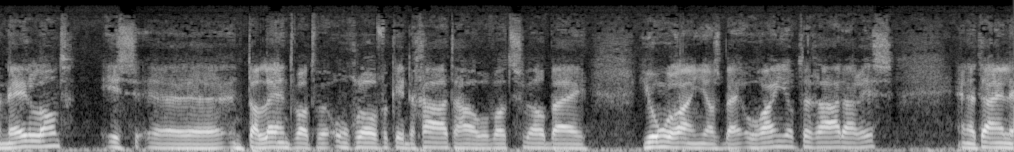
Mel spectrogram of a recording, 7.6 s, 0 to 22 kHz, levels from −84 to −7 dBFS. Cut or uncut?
uncut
